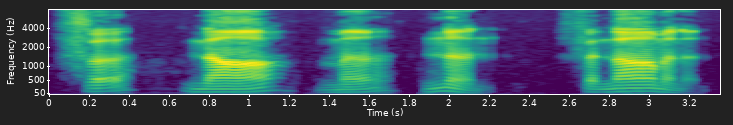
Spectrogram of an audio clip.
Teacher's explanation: This word is a noun, and as you can probably hear, it has 4 syllables, and the stress is on the second syllable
